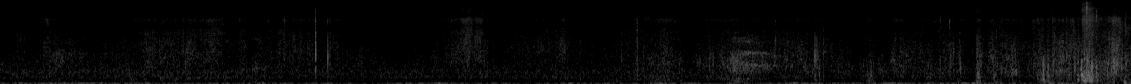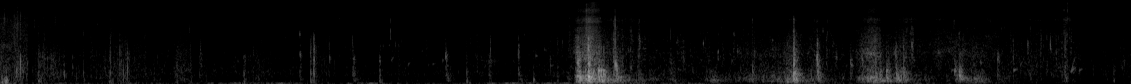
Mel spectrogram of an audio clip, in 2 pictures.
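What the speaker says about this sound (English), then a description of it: "The wind's whipping through here too." Wind gusting across an exposed island in Canada, a low rushing roar that swells and fades, with strong gusts and buffeting bursts near the microphone over a long stretch.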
